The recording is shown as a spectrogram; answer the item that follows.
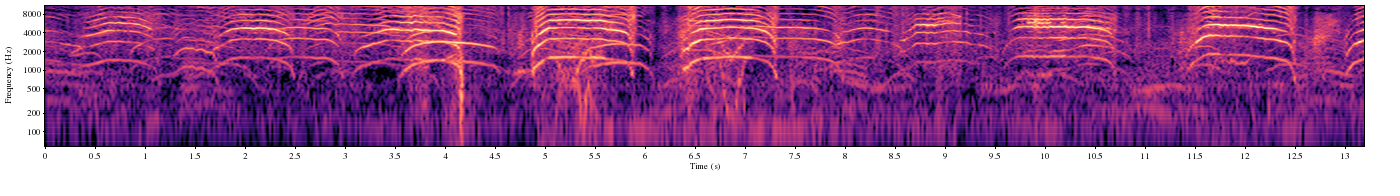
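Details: Domestic kittens, nine in the litter, being dried in the morning: bursts of shrill, arching meows from several kittens overlap, with quieter gaps and softer mews between the loudest calls.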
